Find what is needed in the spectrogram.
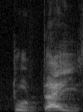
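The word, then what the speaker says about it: debt: Kick the bucket, பக்கெட்டை உதை என்றால் டு டை, செத்து போகுதல். He kick the bucket by consuming poison because of ஹிஸ் டெட்ஸ். டிபிடி என்றால் டெட் என்று உச்சரிக்க வேண்டும்.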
